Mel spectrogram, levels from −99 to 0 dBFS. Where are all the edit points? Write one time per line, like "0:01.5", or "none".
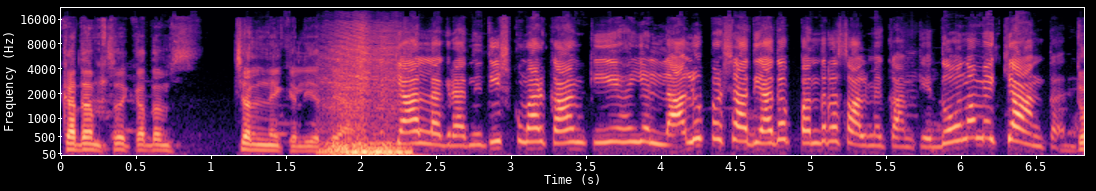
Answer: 0:02.1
